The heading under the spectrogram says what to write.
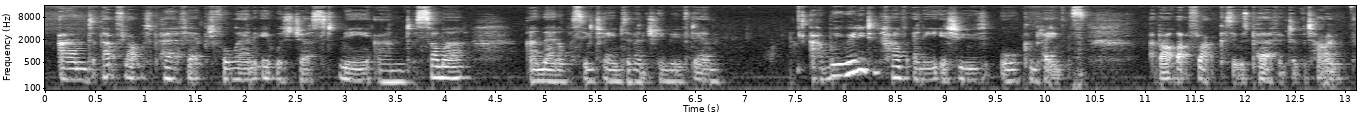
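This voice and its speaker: A quiet woman with an English accent at a moderate pace, with audible room echo and noticeable background noise. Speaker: vlogger. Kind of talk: storytime monologue. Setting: at home, dining room.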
